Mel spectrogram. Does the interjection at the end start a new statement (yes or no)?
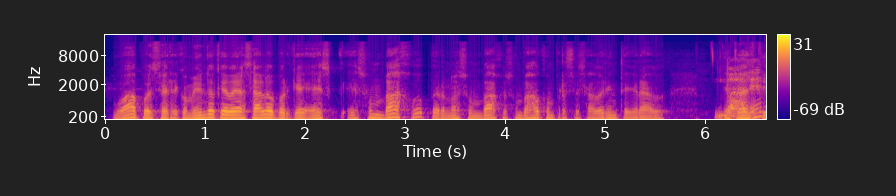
no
